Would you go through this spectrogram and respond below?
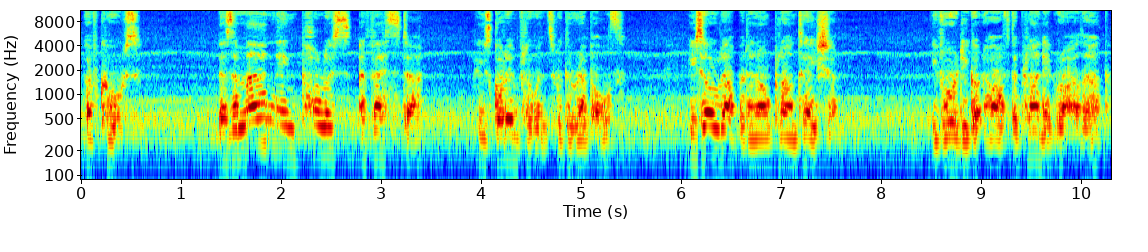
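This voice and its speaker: An actress playing a cool, scheming female intelligence officer in a video game, briefing crisply. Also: deep voice, lively intonation, moderate pace, background noise.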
